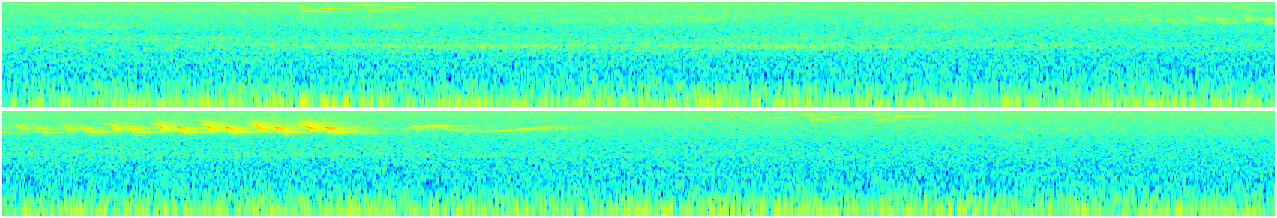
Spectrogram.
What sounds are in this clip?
Blackburnian Warbler, Dark-eyed Junco, Ovenbird, Eastern Wood-Pewee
